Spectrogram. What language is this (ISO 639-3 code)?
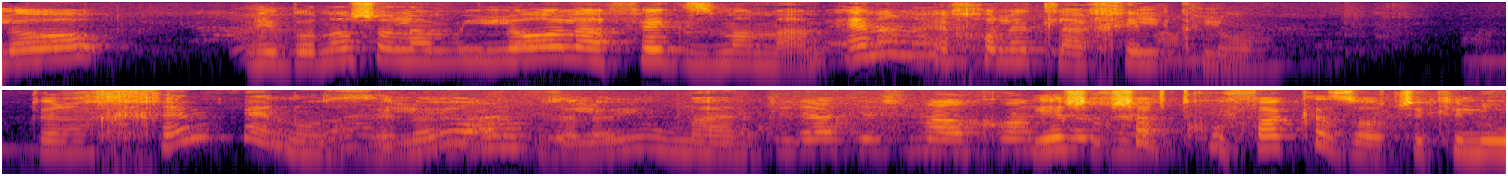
heb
